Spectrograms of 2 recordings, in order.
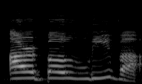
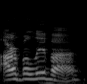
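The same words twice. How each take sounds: First: "Arboliva" slowly, with LEE in the middle; "Arboliva" with a long ee; alternate pronunciation. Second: "Arboliva" with a short i as in live; "Arboliva" with LIV in the middle; alternate pronunciation. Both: Shown as a demonstration. Tries two pronunciations, unsure which is right.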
